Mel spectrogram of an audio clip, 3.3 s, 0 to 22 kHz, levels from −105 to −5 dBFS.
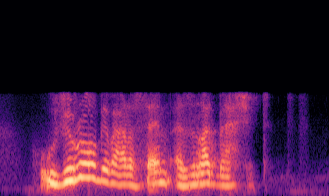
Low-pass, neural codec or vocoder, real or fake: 3.6 kHz; codec, 16 kHz in and 24 kHz out, 0.4 kbps, LongCat-Audio-Codec, fine tuned four codebook decoder; fake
